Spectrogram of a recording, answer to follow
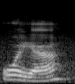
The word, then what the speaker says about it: Oya: In Africa, Oya, pronounced Oya, Oya, Oya or Oya, Oya.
